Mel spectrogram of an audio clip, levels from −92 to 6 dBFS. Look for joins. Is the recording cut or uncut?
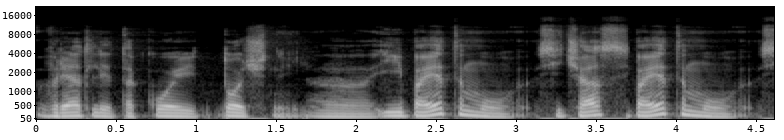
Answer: cut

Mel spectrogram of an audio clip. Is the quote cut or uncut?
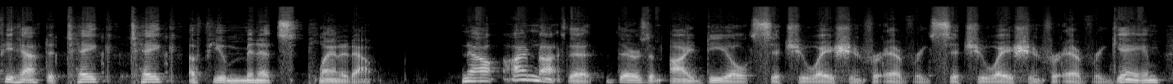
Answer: cut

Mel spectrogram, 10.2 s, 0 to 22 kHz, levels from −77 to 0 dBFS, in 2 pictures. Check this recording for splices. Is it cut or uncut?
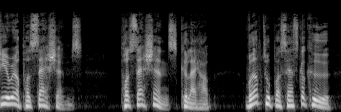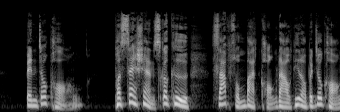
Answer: uncut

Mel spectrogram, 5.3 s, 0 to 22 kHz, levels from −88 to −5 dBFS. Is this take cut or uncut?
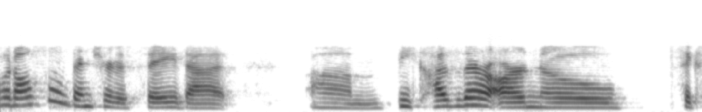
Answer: cut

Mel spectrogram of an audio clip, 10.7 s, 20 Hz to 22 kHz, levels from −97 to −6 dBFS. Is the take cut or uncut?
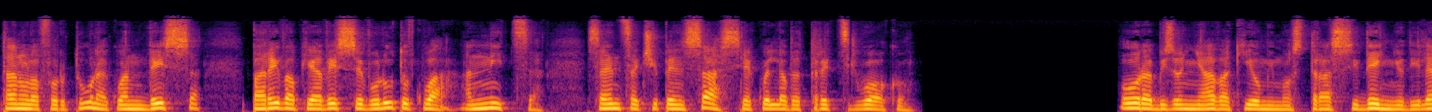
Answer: cut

